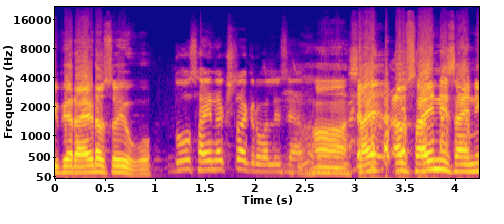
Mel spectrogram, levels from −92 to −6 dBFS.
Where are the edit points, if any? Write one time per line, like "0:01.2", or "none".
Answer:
none

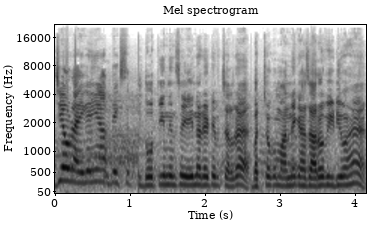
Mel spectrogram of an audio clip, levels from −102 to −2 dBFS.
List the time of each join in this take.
0:01.1
0:02.6

